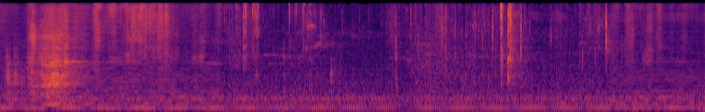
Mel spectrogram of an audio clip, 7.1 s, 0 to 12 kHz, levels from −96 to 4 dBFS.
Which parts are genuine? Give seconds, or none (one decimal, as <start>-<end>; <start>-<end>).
2.2-6.1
